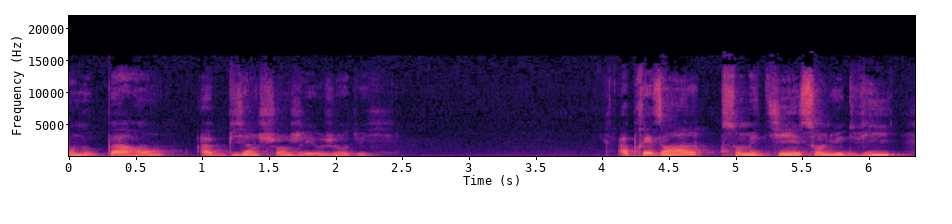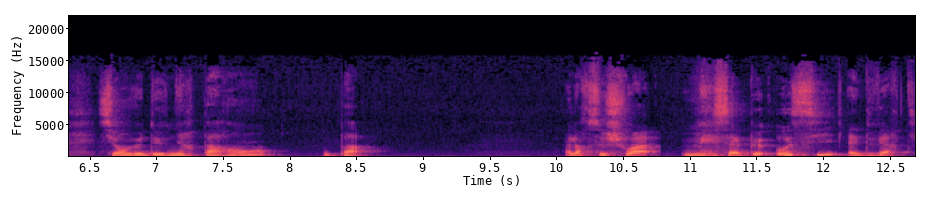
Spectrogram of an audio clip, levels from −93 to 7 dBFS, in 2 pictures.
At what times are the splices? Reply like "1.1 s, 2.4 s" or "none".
4.9 s, 10.8 s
